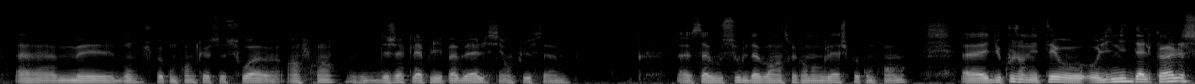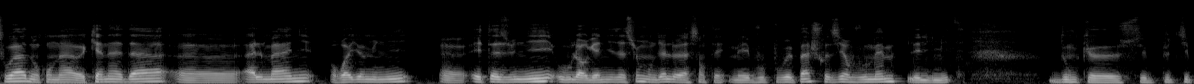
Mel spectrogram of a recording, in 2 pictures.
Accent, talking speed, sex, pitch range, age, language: French, 175 wpm, male, 95-115 Hz, 20-39, French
